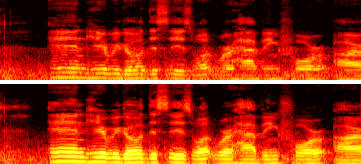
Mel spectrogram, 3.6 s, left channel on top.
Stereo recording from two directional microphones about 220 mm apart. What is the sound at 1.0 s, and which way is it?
Speech, 15° right (ahead or behind).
